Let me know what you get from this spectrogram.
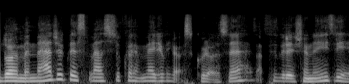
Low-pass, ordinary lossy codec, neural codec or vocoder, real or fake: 10.8 kHz; Opus, 64 kbps; codec, 16 kHz in and 24 kHz out, 0.6 kbps, FocalCodec, streaming, 2048 codes; fake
